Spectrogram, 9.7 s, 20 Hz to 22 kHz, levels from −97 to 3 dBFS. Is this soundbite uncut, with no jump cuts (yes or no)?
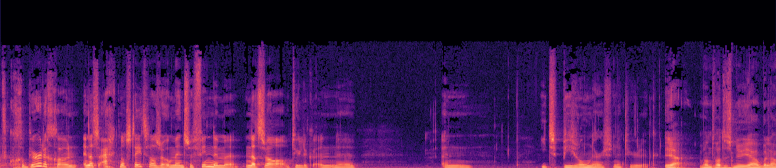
yes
